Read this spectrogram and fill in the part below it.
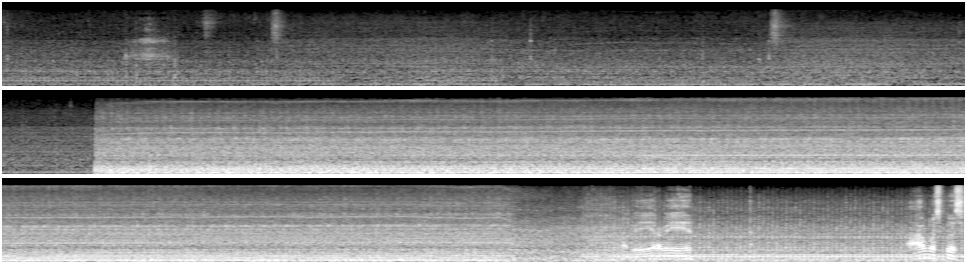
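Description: A truck engine rumbles steadily, growing louder and closer partway through.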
